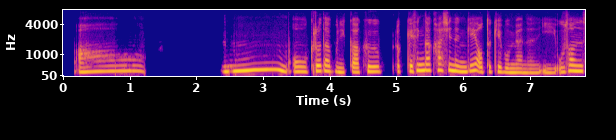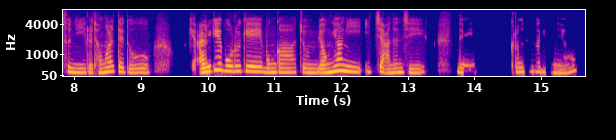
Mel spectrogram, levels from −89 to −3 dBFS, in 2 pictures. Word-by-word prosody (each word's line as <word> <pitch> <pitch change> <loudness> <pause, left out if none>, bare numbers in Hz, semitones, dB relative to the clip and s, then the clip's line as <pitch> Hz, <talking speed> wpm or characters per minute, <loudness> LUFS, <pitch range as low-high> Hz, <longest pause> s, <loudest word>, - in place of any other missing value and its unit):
아. 235 +3 -3 1.2
음. 275 +5 +3
어 220 0 -1
그러다 245 +3 +2
보니까 200 -2 -2
'그렇게 225 +3 -1
생각하시는 270 -3 +3
게 255 +5 +1
어떻게 215 -1 -1
보면은 180 -2 -2
이 175 0 -5
우선순위를 210 -6 +1
정할 200 +6 +1
때도 185 -4 -3 0.6
이렇게 - - -9
알게 225 +10 +5
모르게 235 -3 +2
뭔가 190 0 -2
좀 180 -1 -3
영향이 215 +4 +4
있지 210 +2 -3
않은지?' 180 0 -2 0.5
네 - - -3 0.7
그런 200 -1 -3
생각이 210 -3 -5
드네요. 170 +6 -4
220 Hz, 235 characters per minute, -20 LUFS, 190-245 Hz, 1.2 s, 알게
